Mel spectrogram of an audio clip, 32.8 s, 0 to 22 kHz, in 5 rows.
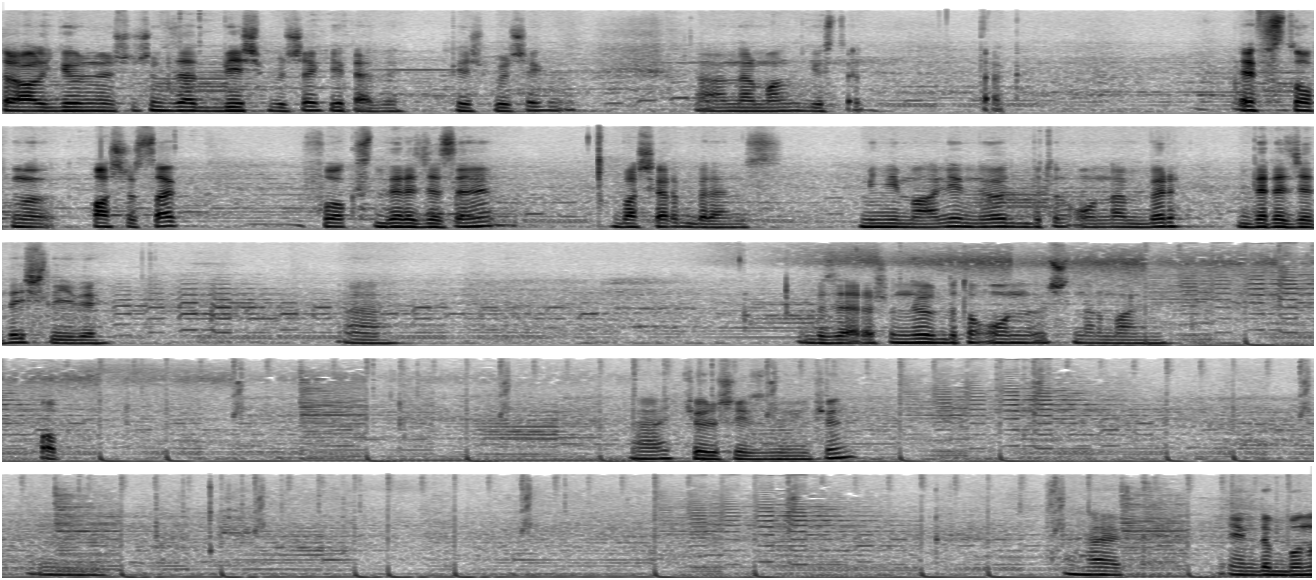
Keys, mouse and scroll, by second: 0.9-4.0 drag, 7.3-10.4 drag, 20.5-23.5 shift+middle drag, 23.5-23.9 scroll down 4, 23.9-26.9 shift+middle drag, 26.9-27.2 scroll up 1, 27.2-32.7 shift+middle drag.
